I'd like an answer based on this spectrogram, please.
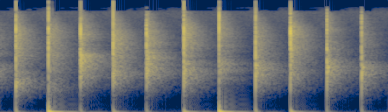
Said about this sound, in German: Applaus!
